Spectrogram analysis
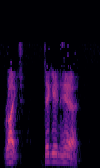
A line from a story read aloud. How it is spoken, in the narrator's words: shouting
